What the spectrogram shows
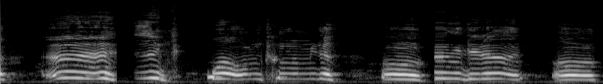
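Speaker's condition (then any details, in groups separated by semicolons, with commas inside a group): Brain lesion disability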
